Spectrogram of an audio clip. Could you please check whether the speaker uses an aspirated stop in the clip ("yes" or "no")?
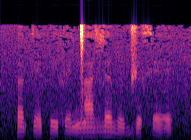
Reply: no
